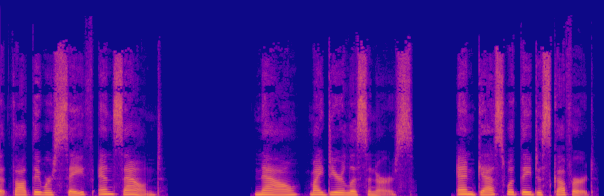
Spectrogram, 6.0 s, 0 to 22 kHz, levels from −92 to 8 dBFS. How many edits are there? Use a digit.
2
